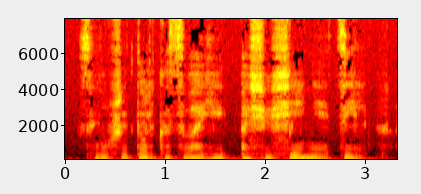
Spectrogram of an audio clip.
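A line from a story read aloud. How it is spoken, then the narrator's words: Velvety husky whisper. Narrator (Russian): бархатный шепот с легкой хрипотцой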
